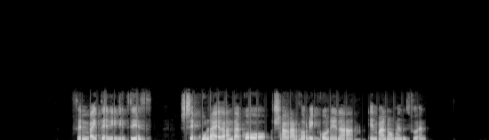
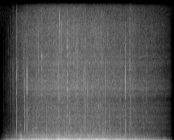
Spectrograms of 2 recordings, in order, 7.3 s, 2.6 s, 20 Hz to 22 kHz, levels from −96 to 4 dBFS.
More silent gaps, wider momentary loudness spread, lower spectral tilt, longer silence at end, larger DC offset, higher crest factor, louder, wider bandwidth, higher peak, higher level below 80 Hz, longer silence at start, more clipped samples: neither; second, 10 LU vs 14 LU; second, -4 dB/octave vs -6 dB/octave; first, 0.95 s vs 0.1 s; neither; about the same, 18 dB vs 16 dB; first, -19 LUFS vs -24 LUFS; second, 8 kHz vs over 20 kHz; about the same, -2 dBFS vs -4 dBFS; second, -54 dBFS vs -28 dBFS; first, 1.15 s vs 0.15 s; neither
